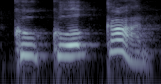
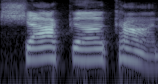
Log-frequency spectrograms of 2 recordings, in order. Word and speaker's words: Kukulkan: Oh, I found the pronunciation guide for it. It's just Kukulkan.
